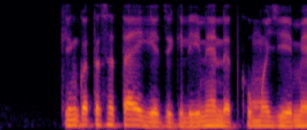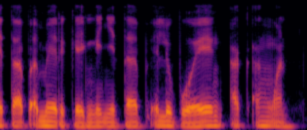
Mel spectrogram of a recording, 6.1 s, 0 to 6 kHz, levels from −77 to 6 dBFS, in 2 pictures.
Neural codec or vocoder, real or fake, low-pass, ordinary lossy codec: none; real; 5.4 kHz; Opus, 24 kbps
